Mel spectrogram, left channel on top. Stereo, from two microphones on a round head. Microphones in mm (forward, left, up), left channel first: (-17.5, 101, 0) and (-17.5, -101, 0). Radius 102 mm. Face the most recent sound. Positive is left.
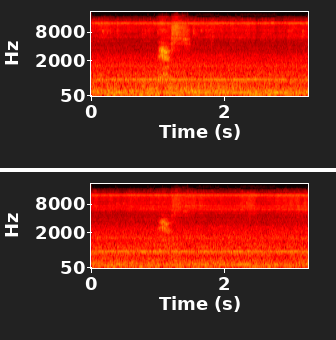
turn(degrees=25)  # may be behind; listen again after turning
